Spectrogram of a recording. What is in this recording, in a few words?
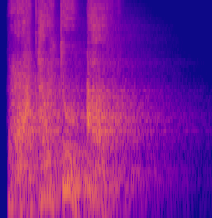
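Cover Me, Male, English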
